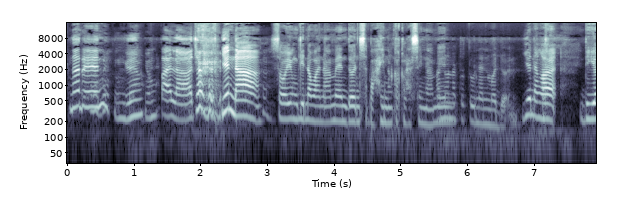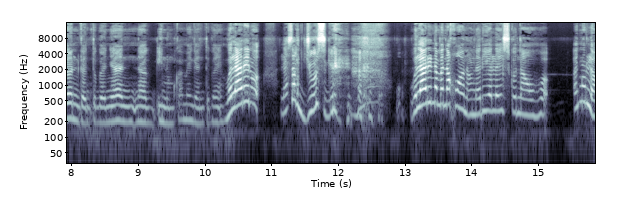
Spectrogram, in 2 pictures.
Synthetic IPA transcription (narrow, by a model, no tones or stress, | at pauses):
nɐɾɛnjʊŋpalat͡ʃjʊnːɐso̞jʊŋɡɪnɐwaːnaːmɪnd̪onsɐbaːhɐjnɐŋkɐklaːsɛnaːmɪnnɐt̪ʊt̪uːnɐnmod̪o̰njʊnːɐŋad̪ijonɡɐnt̪oɡɐɲanːɐɡ̚ʔɪnomkɐmɛɡɐnt̪oɡɐɲanwɐlaɾɪnw | lasɐŋd͡ʒusɡɛ | wɐlaːɾɪnːɐmanɐko̞nɐŋnɐɾɛɐlajskonɐw | ʔɐnola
